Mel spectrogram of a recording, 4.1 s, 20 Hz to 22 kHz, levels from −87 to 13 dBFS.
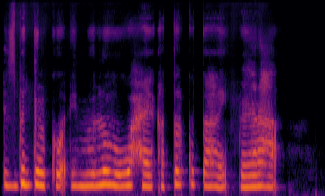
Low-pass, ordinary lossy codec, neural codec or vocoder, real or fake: none; none; codec, 44.1 kHz, 2.6 kbps, SNAC; fake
